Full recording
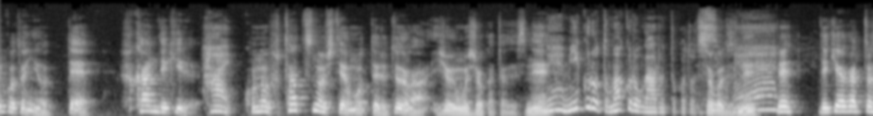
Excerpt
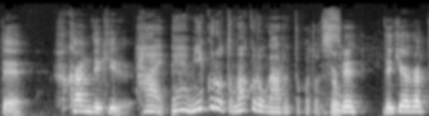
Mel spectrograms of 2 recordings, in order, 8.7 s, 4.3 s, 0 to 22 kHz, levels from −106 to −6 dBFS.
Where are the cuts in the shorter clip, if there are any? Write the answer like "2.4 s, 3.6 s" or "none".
1.7 s, 3.4 s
